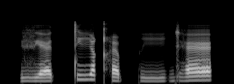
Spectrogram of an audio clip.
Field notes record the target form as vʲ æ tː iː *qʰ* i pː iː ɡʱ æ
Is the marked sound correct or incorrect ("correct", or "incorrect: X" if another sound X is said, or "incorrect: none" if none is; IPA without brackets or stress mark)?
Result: correct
